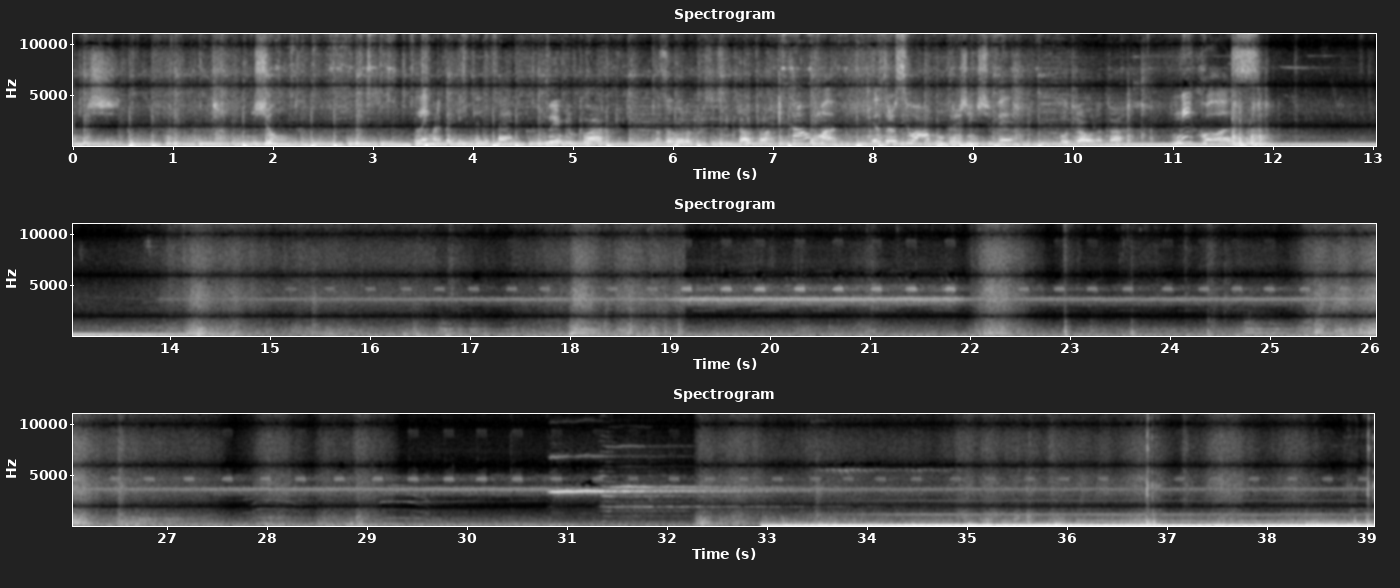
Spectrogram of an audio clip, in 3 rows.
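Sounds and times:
crickets chirping: 12.1 - 39.0
bedding rustling: 13.8 - 16.7
shrill tone: 30.8 - 38.9.

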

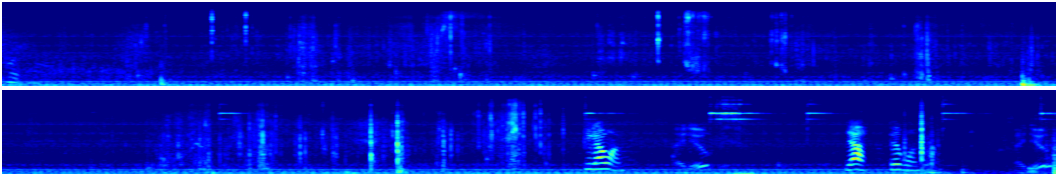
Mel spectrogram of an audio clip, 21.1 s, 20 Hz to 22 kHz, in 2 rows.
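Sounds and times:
steady low hum: 0.0 - 21.0
crunchy snack eating: 5.9 - 8.2
dull thump: 10.1 - 10.6.

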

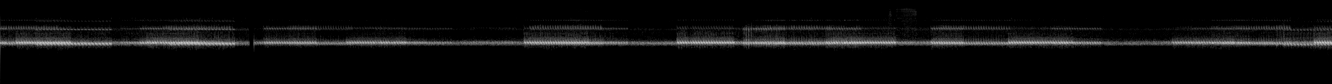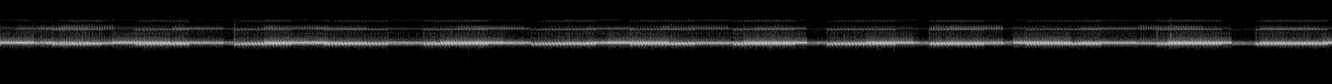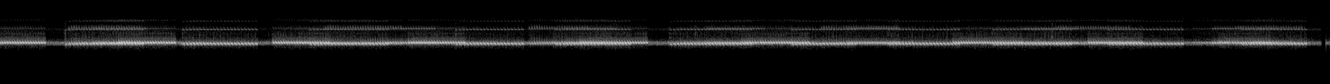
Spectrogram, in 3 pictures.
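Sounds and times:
insect trill: 0.0 - 39.9.

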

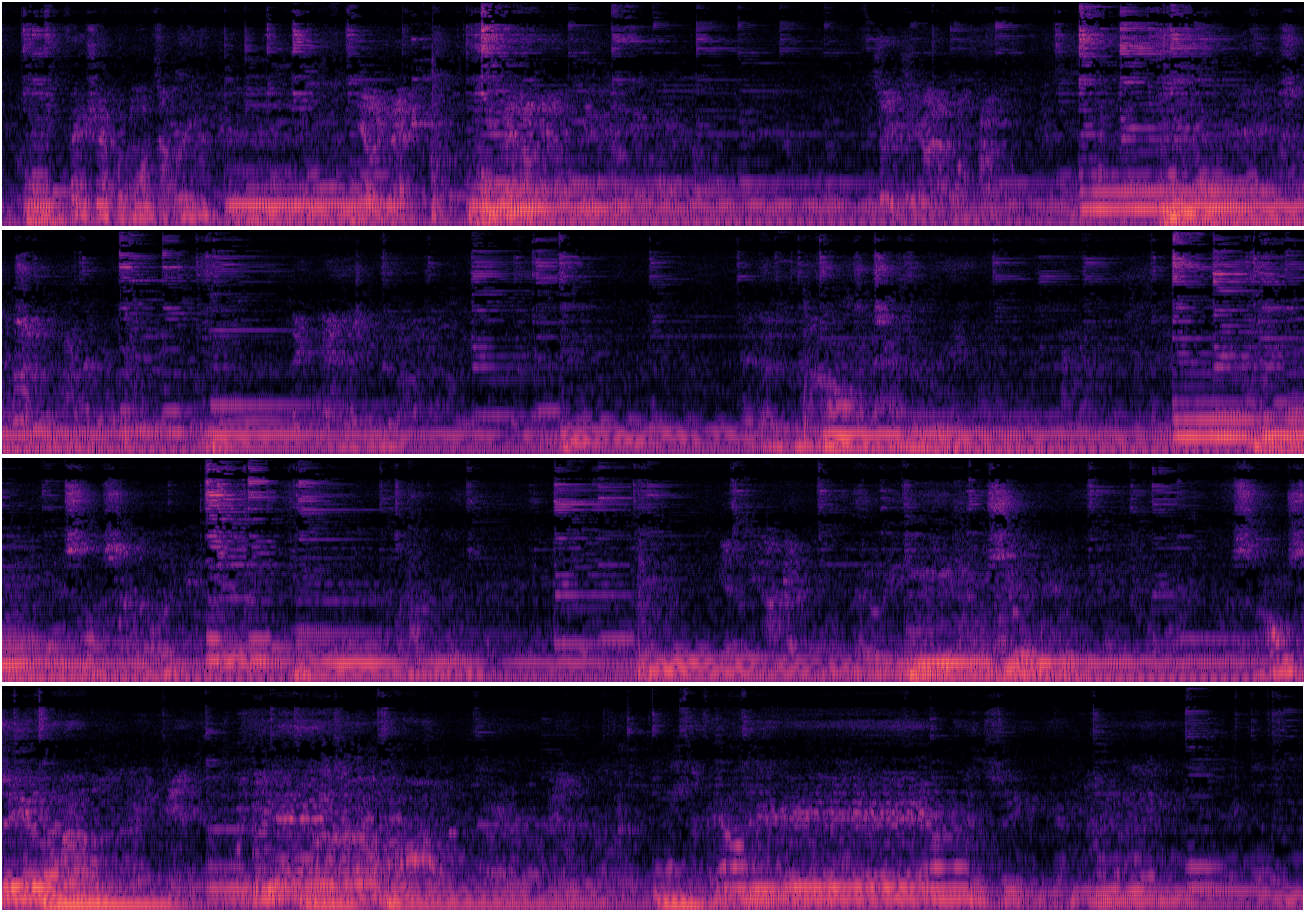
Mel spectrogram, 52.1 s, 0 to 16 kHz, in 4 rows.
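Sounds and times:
acoustic guitar strumming: 0.0 - 52.0
man singing: 20.6 - 23.9, 25.4 - 31.2, 32.5 - 52.0.

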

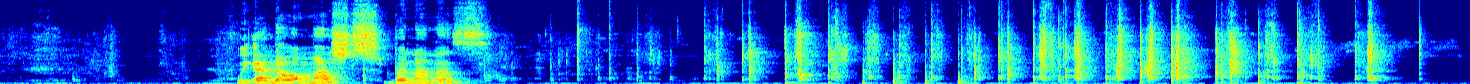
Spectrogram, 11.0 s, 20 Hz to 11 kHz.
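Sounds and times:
spoon scraping glass bowl: 3.6 - 10.6.

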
